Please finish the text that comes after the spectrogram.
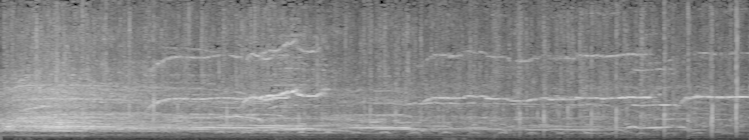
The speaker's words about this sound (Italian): È il turno dell'applauso. Vai con l'applausometro dei Mesi Opera.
